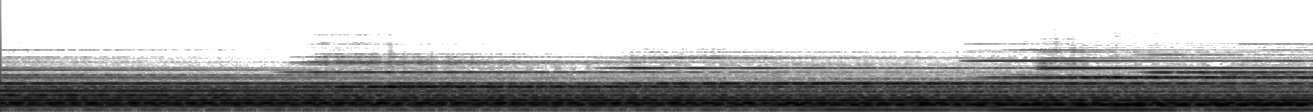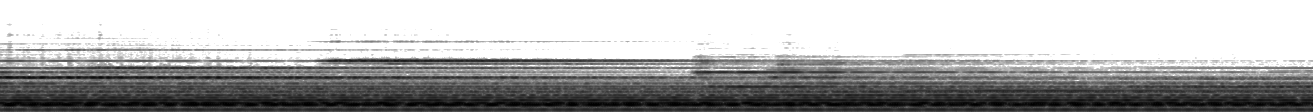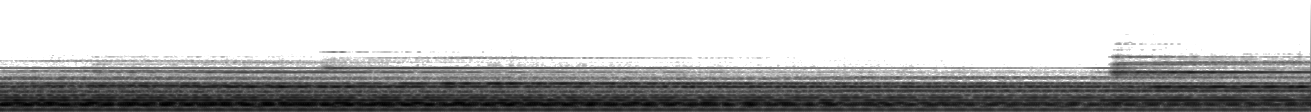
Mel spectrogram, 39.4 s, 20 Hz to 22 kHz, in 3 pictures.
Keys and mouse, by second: 3.0 ctrl+z, 3.7 Tab, 5.1 click, 9.0 3, 9.4 click, 10.5 alt+shift+click, 11.1 ctrl+z, 11.4 ctrl+shift+click, 12.2 middle click, 13.3 ctrl+shift+click, 13.9 ctrl+shift+click, 15.6 ctrl+shift+click, 16.8 ctrl+shift+click, 17.1 middle click, 17.8 ctrl+shift+click, 18.7 ctrl+shift+click, 19.1-20.1 ctrl+shift+drag, 20.5 ctrl+shift+click, 20.9 ctrl+shift+click, 21.7 middle click, 22.2 ctrl+shift+click, 22.9 ctrl+shift+click, 23.5 middle click, 24.9 middle click, 26.4 alt+shift+2, 27.2 w, 27.7 alt+shift+click, 28.6 alt+z, 29.2 alt+shift+click, 29.5 click, 30.4 alt+z, 31.1 ctrl+b, 34.1 Tab, 34.8 alt+z, 35.0 alt+z, 35.8 middle click, 39.0-39.3 middle drag.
